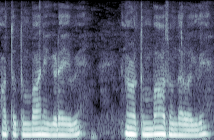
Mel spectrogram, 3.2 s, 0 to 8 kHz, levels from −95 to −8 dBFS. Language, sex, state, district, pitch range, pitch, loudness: Kannada, male, Karnataka, Koppal, 120-135 Hz, 125 Hz, -16 LUFS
